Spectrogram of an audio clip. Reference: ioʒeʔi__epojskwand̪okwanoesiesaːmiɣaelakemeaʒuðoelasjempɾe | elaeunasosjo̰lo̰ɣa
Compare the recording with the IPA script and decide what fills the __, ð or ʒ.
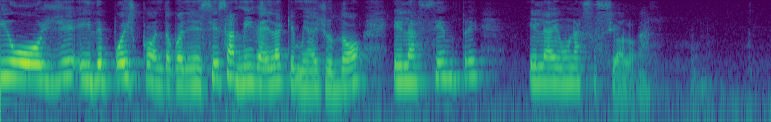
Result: ð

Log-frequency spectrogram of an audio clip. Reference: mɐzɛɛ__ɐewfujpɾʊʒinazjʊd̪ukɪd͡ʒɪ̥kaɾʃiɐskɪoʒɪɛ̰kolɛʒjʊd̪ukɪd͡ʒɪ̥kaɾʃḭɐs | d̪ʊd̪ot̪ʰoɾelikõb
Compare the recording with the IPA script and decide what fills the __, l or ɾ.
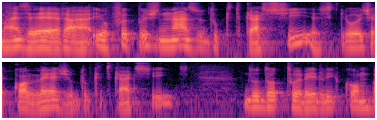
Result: ɾ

